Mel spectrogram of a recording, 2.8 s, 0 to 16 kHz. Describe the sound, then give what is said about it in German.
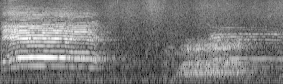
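Two sheep bleats, the first a long wavering cry, the second lower and shorter after a brief pause, inside a huge barn where over 200 sheep calmly eat hay, with a faint background rustle. “Die Ställe sind riesig, groß wie Hallen. Über 200 Schafe fressen da in aller Ruhe ihr Heu.”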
